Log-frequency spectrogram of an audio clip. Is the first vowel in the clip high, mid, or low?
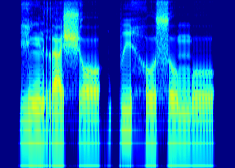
high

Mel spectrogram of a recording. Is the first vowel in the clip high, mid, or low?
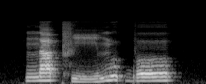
low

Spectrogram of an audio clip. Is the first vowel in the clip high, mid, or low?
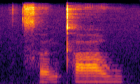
low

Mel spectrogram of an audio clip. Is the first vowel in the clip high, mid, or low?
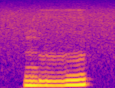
high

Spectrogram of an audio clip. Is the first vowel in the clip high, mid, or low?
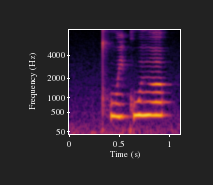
high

